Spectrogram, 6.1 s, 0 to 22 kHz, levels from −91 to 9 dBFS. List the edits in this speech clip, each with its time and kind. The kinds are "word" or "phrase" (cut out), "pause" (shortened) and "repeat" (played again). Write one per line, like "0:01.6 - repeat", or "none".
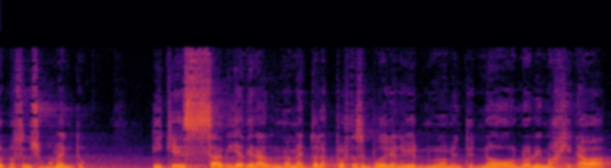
0:01.4 - pause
